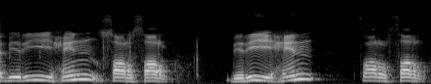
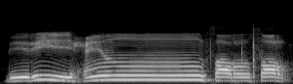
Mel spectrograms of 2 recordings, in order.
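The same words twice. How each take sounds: First: Said in the usual way. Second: بريح صرصر with the tanween held as a long hum; ikhfa with ghunnah. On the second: Shown as a demonstration. Tajweed teacher answers his question, long humming ikhfa in بريح صرصر. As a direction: stretch the hidden nasal n between بريح and صرصر. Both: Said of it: "كيف ننطقها؟".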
